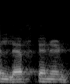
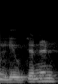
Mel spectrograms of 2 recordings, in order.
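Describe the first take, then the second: First: "lieutenant" said as "lef-TEN-ant"; lef-tenant pronunciation. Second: "lieutenant" said as "lyoo-TEN-ant"; loo-tenant pronunciation. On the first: Teacher showing students the other reading of lieutenant, "lef-tenant" pronunciation. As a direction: open "lieutenant" with "lef", sounding an f. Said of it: "American accent में इसे lieutenant पढ़ा जाता है". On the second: Teacher showing students one reading of lieutenant, "lyoo-tenant" pronunciation. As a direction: open "lieutenant" with a "lyoo" sound, no f. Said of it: "British accent में इसको lieutenant पढ़ा जाता है".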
